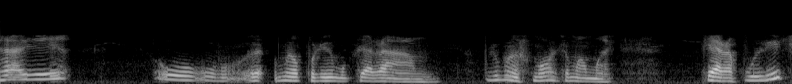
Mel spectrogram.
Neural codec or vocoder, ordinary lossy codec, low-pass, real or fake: none; AAC, 16 kbps; 7.2 kHz; real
